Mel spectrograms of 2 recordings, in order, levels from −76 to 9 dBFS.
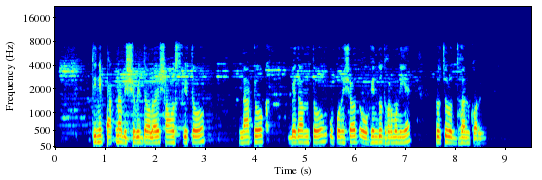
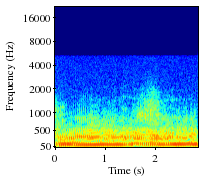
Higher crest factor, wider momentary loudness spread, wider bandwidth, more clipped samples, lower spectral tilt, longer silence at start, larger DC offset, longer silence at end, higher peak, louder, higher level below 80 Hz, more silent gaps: about the same, 14 dB vs 10 dB; first, 12 LU vs 2 LU; first, 7.8 kHz vs 5.4 kHz; neither; second, -5.5 dB/octave vs -12 dB/octave; about the same, 0.1 s vs 0 s; second, under 0.1% vs 1%; first, 0.95 s vs 0 s; about the same, 0 dBFS vs 0 dBFS; second, -15 LUFS vs -11 LUFS; second, -58 dBFS vs -28 dBFS; neither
